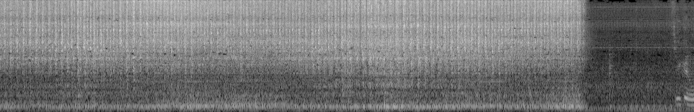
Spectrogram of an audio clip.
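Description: Rough, rapid chattering scrape over a low motor hum as the tool bounces on an uneven wooden edge.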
